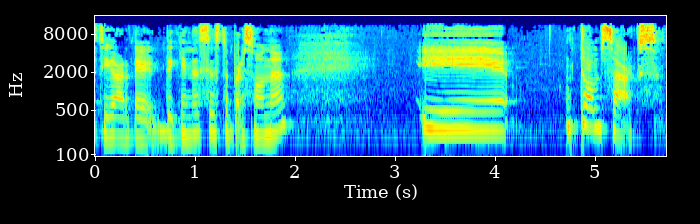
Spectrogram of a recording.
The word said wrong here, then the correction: Sachs: creo que es Tom Sarks. Tom Sachs, es S-A-C-H-S. Es como se escribe su nombre.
